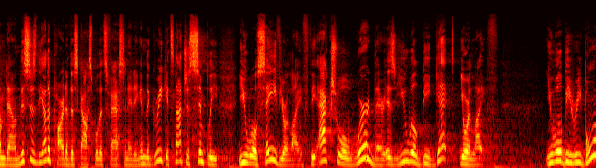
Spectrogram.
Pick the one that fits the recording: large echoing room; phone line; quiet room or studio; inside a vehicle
large echoing room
